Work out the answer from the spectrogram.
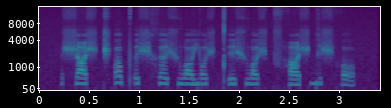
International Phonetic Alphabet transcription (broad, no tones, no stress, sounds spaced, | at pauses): ʃ ɑ ʃ t͡ʃʼ ɒ pʼ ə ʃ x ɜ ʃ w ɒ j ɔ ʃ tʼ ɪ ʃ w ɒ ʃ t͡sʰ ɑ ʃ ɡ ɪ ʃ h ɔ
